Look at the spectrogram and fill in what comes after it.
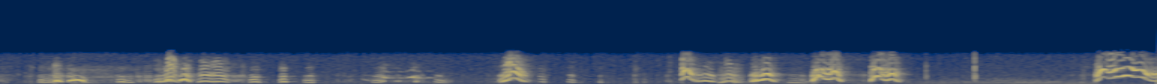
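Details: Two eight-week-old Shih Tzu littermates squabble over a lap with a burst of high, arching yips and whiny squeals.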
